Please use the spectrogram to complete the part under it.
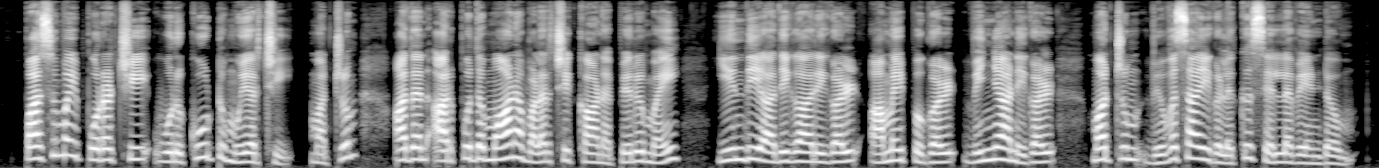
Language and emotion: Tamil, neutral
